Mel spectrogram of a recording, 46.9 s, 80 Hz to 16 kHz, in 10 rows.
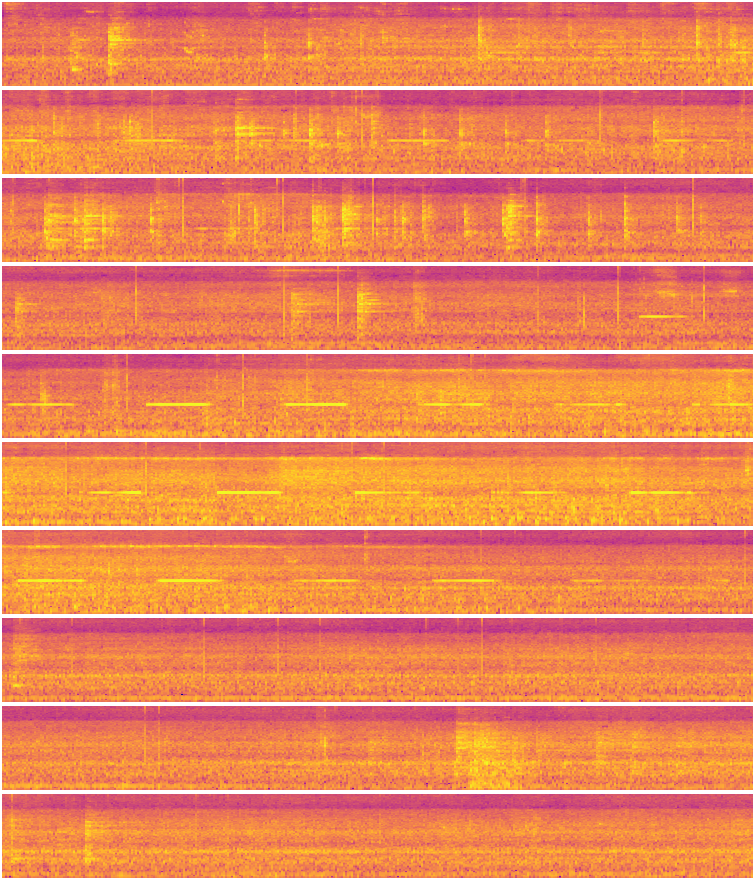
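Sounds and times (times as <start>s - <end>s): excavator diesel engine running: 0.0s - 46.9s
warning alarm beeping: 4.0s - 11.2s, 18.0s - 32.8s.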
